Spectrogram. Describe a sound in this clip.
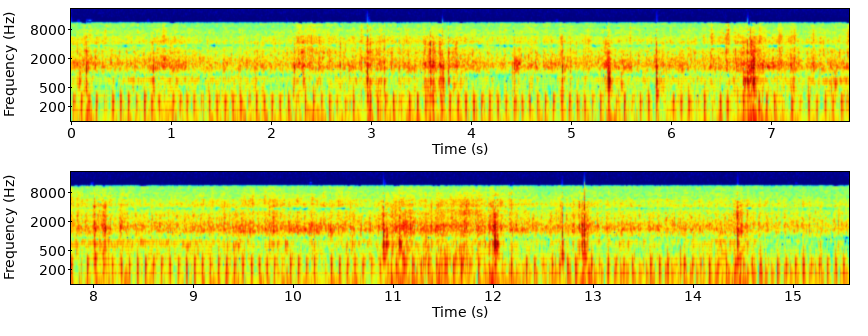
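Tyres crunch and knock over rocks and loose dirt.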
